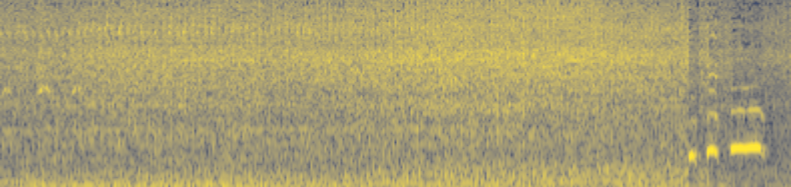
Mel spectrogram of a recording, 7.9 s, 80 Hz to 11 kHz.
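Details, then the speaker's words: 1976 GMC Vandura 3500 motorhome V8, cold carburetor, under way: deep, steady low rumble with no exhaust puffing or ticking. It sounds smooth and quiet; normal running. "Now, you hear how smooth that's running? Won't push it yet. Again, carburetor's cold. Well, she seems good in the driveway. Strong. Wow, I can't believe she's so quiet."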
